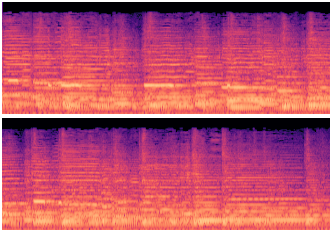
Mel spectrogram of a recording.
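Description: Instrumental break in a traditional English carol: a fiddle plays the tune over plucked-string accompaniment, moving quickly from note to note.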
